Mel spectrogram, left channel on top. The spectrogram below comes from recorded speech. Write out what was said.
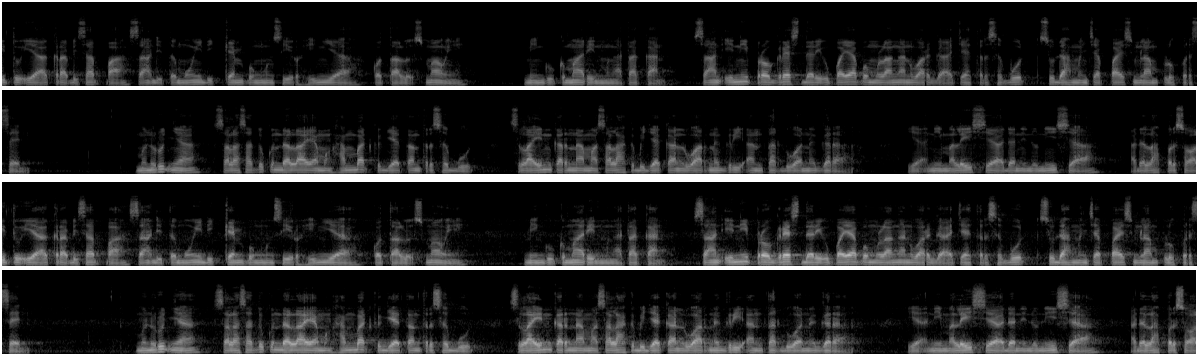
ia akrab disapa saat ditemui di kamp pengungsi Rohingya, Kota Lok Semawe, minggu kemarin mengatakan, saat ini progres dari upaya pemulangan warga Aceh tersebut sudah mencapai 90%. Menurutnya, salah satu kendala yang menghambat kegiatan tersebut, selain karena masalah kebijakan luar negeri antar dua negara, yakni Malaysia dan Indonesia, adalah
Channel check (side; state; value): left; quieter; 6.0 dB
